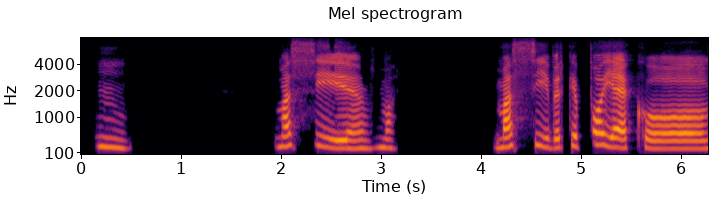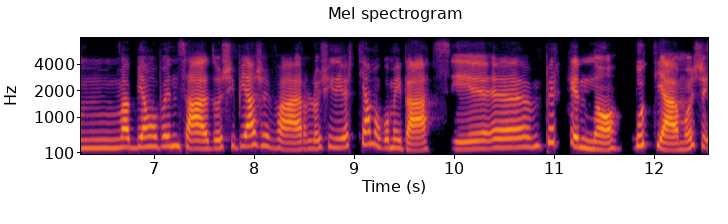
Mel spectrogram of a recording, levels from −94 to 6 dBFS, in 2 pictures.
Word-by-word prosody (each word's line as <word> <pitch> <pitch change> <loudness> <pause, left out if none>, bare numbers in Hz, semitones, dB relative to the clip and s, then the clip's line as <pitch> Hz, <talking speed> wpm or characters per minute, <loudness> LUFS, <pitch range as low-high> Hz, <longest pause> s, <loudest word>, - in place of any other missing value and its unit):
Mh. 230 -5 -7 1.4
Ma 250 +2 +1
sì, 235 -7 -1 0.3
ma 220 -2 -8 1.0
ma 230 +3 +3
sì, 270 -5 -8
perché 235 +4 -2
poi 295 +1 +2
ecco, 195 -3 +2
mhmm, 215 +1 -7
abbiamo 245 +2 +2
pensato: 210 -6 +2
"Ci 260 +2 -10
piace 265 +1 +1
farlo, 185 0 0
ci 235 +1 -11
divertiamo 275 +5 -2
come 215 0 -4
i 210 - -5
pazzi, 185 +2 0
ehm, 225 +6 -1
perché 355 -8 -1
no? 195 -1 +2
Buttiamoci." 265 - +2
225 Hz, 115 wpm, -21 LUFS, 200-255 Hz, 1.4 s, ma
